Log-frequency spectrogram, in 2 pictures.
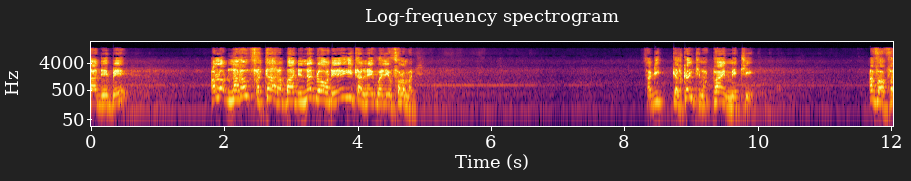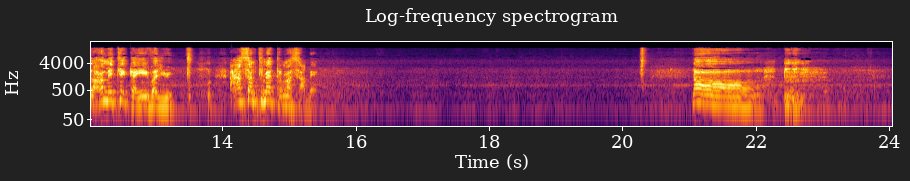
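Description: A middle-aged man speaks with animation into a close microphone, in bursts with pauses.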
